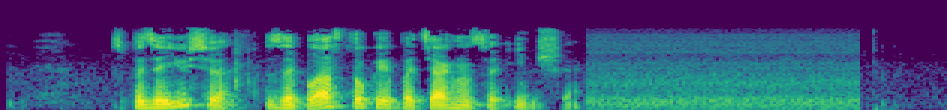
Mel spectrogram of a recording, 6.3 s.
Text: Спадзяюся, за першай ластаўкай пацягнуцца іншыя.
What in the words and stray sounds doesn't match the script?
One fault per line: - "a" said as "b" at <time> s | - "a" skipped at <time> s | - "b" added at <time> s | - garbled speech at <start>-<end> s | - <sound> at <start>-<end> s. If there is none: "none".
- "першай" skipped at 1.9 s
